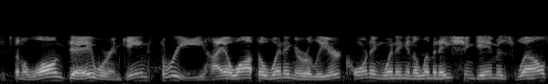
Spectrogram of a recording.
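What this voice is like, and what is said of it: Slightly hoarse voice. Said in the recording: “my voice sounds a little hoarse,”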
